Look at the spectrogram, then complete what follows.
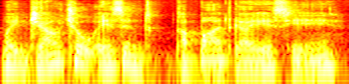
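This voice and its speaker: A man's voice: lowish voice, unhurried, slightly rough. A man giving casual live reactions to a video game, often repeating words as he hesitates.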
